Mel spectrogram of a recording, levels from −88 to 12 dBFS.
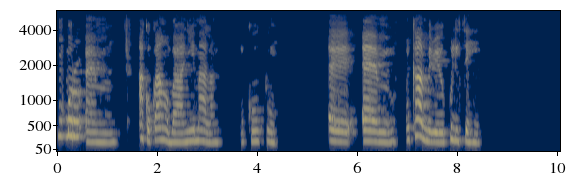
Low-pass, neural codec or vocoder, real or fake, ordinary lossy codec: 5.4 kHz; none; real; none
